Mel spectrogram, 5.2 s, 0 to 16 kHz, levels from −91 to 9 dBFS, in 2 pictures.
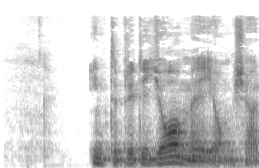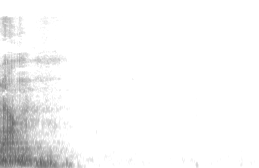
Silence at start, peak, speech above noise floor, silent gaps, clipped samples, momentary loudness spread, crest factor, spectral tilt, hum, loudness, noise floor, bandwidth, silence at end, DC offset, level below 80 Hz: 0.9 s; -4 dBFS; 63 dB; none; under 0.1%; 17 LU; 24 dB; -6 dB/octave; none; -24 LUFS; -86 dBFS; 11.5 kHz; 2.05 s; under 0.1%; -54 dBFS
